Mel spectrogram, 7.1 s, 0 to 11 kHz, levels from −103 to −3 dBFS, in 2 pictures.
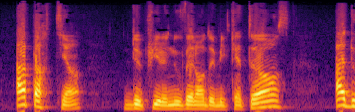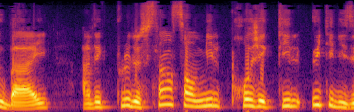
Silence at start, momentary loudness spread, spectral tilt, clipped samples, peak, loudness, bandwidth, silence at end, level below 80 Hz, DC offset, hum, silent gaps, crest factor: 0.15 s; 8 LU; -7.5 dB/octave; under 0.1%; 0 dBFS; -13 LUFS; 11 kHz; 0 s; -54 dBFS; under 0.1%; none; none; 12 dB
